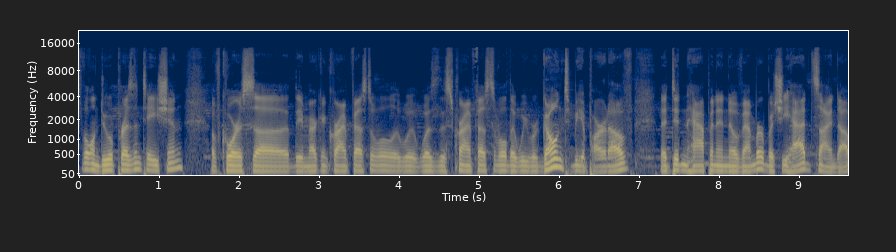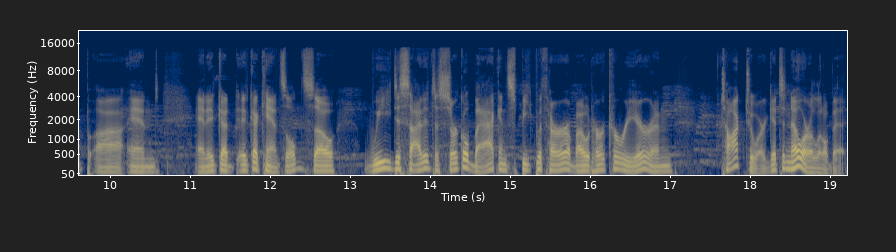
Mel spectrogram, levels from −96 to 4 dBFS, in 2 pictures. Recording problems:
voice in the background; faint; throughout; 30 dB below the speech

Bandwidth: 14.5 kHz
